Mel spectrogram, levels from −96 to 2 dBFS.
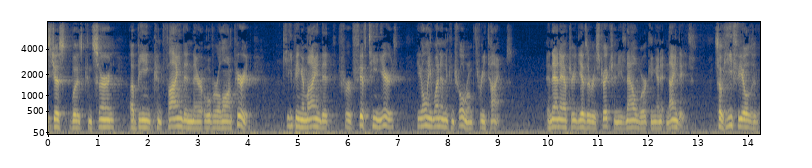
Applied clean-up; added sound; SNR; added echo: none; none; none; none.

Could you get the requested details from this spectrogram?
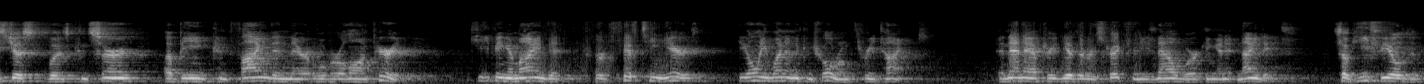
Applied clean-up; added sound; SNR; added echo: neural separator model SepFormer DNS4.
